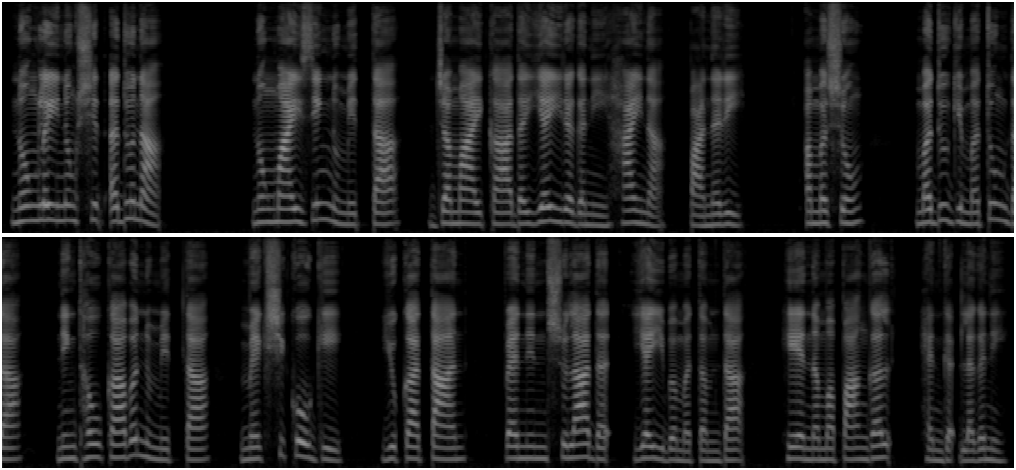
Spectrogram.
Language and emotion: Manipuri, neutral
